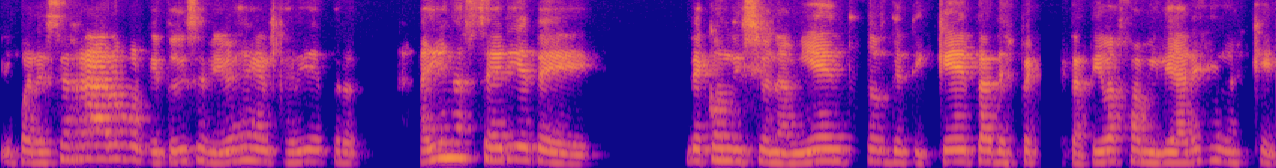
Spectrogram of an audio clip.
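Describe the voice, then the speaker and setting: A woman uses an ordinary speaking voice with fairly even intonation at a moderate pace. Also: medium pitch for a woman. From Colombian Caribbean, Barranquilla. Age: 40s. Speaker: writer and poet. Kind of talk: interview.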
